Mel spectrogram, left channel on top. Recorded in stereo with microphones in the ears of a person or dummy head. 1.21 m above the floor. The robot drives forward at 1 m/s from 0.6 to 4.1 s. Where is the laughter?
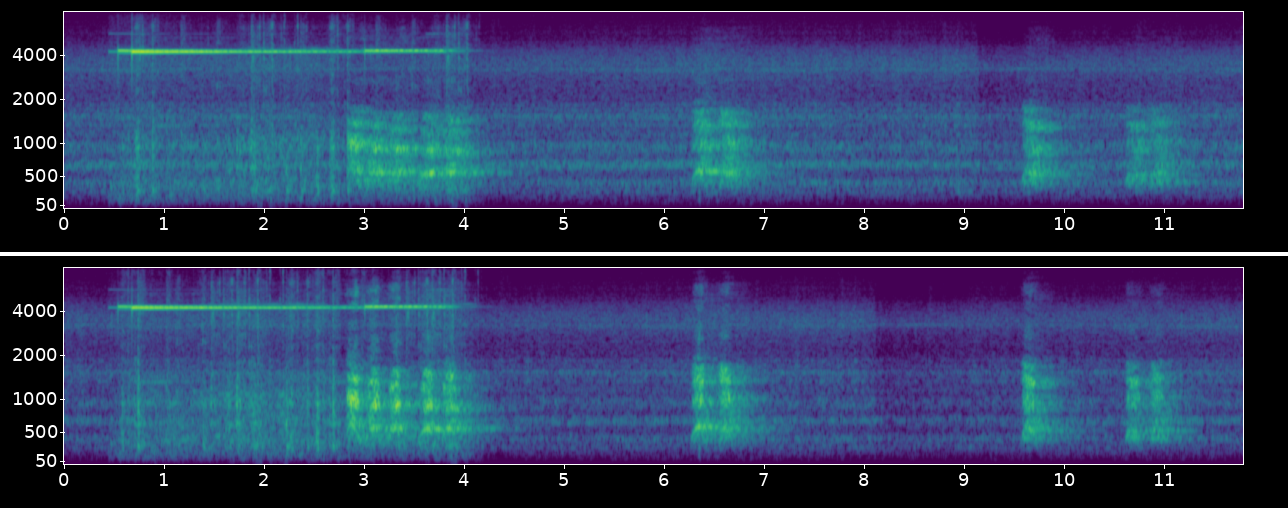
No laughter in this recording.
